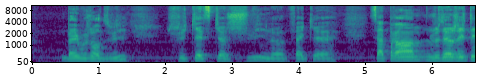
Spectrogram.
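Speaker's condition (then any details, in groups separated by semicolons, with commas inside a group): Cerebral palsy; wheelchair use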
